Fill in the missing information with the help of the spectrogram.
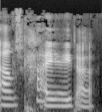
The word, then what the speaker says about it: Al-Qaeda: Was basically four terrorist attacks against the USA by the Islamic terrorist group Al-Qaeda. Am I saying that right, Sher? – Yes, I think you've got that correct. – Al-Qaeda.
